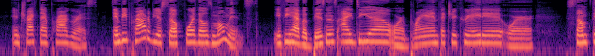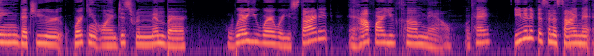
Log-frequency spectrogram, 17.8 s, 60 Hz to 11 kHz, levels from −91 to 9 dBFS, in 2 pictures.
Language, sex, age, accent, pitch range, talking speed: English, female, 20-39, American, 180-220 Hz, 170 wpm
